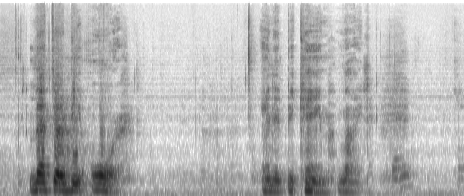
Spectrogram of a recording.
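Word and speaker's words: אור: The word light in Hebrew is or. That's O-H-R. And it is made up of 3 letters, Aleph, Vav, and Resh.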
